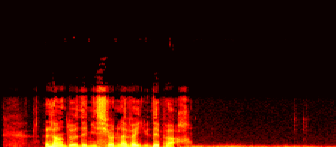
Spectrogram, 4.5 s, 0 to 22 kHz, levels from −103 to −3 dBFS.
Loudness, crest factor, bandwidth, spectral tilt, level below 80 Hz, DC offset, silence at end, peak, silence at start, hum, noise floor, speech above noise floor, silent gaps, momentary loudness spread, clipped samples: -21 LUFS; 18 dB; 9.4 kHz; -6 dB/octave; -52 dBFS; under 0.1%; 2 s; -4 dBFS; 0.6 s; none; -55 dBFS; 35 dB; none; 8 LU; under 0.1%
